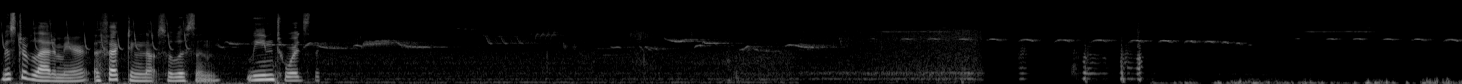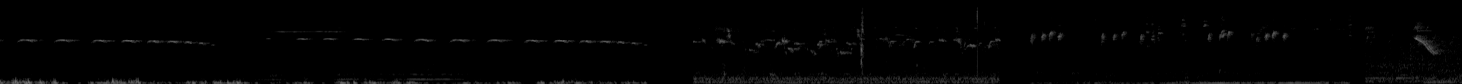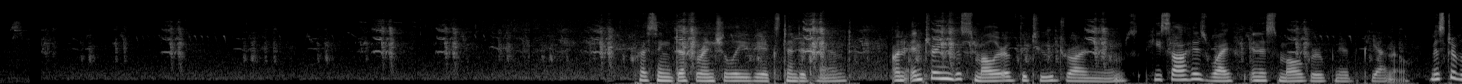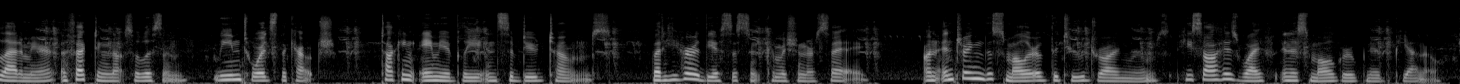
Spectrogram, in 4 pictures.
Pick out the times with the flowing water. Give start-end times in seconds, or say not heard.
not heard.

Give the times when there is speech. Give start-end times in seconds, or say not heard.
0.0-3.2, 35.5-58.4.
